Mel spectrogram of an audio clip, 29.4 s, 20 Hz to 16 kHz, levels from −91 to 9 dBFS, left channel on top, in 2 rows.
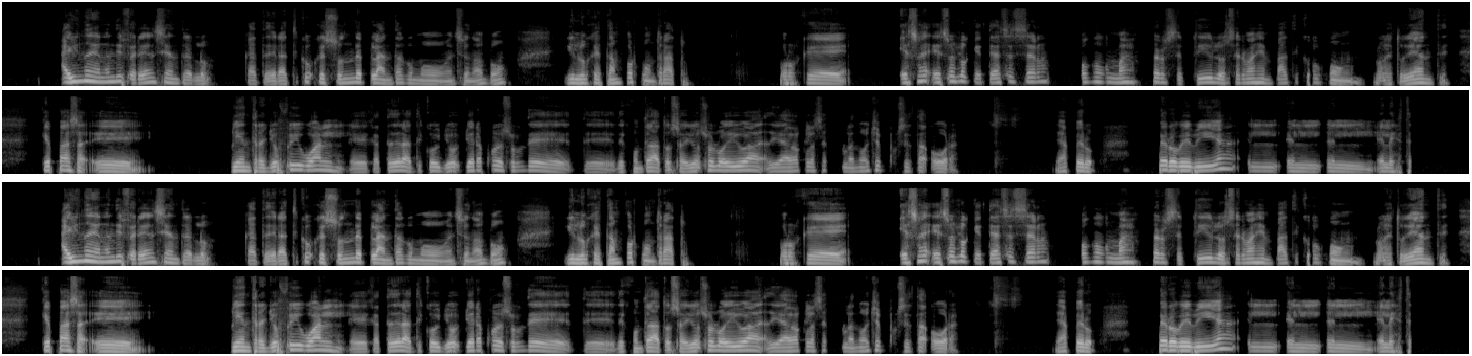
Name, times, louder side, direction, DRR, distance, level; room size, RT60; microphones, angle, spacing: voice 1, 0.6-2.1 2.5-6.7 7.8-8.5 9.0-10.5 10.8-16.1 17.0-24.2 25.2-25.9 26.3-28.8, right 3 dB, 25° right, 0.4 m, -32 dB
open air
head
